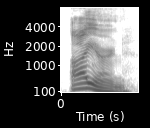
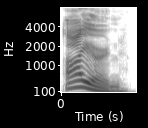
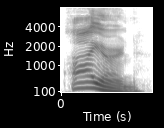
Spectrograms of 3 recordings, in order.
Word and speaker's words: iron: You could say, I earn money. I earn. Just say it quickly. Iron. That's how you pronounce that. It's not iron. It's I earn. Iron. That's the trick.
